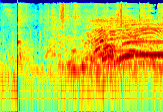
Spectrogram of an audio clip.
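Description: A single sharp crack of a bat hitting a softball, then spectators' voices rising into cheering, with one long high shout held from about a second and a half in.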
